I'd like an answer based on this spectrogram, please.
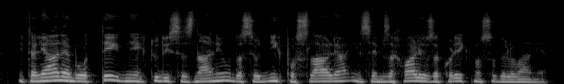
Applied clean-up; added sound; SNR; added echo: none; none; none; none.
